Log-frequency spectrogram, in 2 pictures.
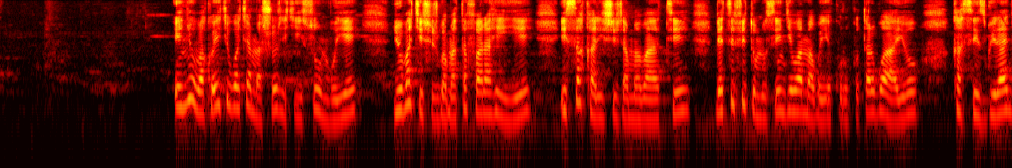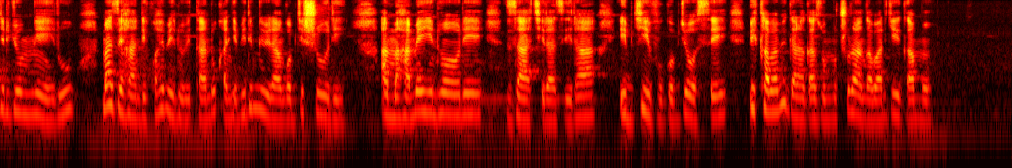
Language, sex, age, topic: Kinyarwanda, female, 25-35, education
